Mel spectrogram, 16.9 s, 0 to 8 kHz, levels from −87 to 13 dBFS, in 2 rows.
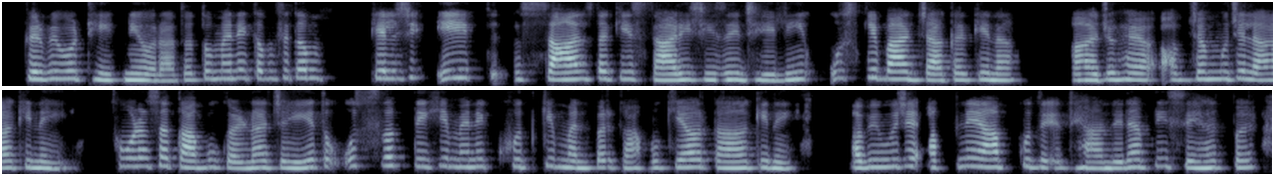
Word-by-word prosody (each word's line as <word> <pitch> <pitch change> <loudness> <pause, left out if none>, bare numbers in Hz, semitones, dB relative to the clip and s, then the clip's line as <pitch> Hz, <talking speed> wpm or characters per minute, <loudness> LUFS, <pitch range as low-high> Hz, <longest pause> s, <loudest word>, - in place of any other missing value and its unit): फिर 265 -1 +4
भी 275 +2 -3
वो 280 +1 0
ठीक 230 -2 0
नहीं 230 -1 +6
हो 220 - +2
रहा 205 0 -2
था। 235 - -3
तो 275 +4 -5
मैंने 280 +2 -2
कम 280 -1 -4
से 300 - -8
कम 300 0 0 0.4
कह 285 - +3
लीजिए 280 0 -5
1 310 0 -2 0.2
साल 250 +1 +6
तक 275 -1 +1
ये 265 - -2
सारी 230 -1 +4
चीज़ें 235 0 0
झेली 230 +2 -1 0.2
उसके 300 +2 -5
बाद 265 -3 +7
जा 225 -1 +3
कर 230 -1 -1
के 240 +1 -1
ना 220 -1 +2 0.4
अ, 225 +1 +4
जो 240 +2 0
है 240 -1 +2
अब 235 -1 -4
जब 265 +2 0
मुझे 270 +1 -2
लगा 235 -1 +2
कि 245 +1 -5
नहीं 225 -2 +1 0.3
थोड़ा-सा 295 +1 0
काबू 245 0 +4
करना 230 +1 +1
चाहिए 230 +1 +1
तो 275 +1 -6
उस 305 +2 -11
वक़्त 310 0 0
देखिए 280 +1 -5
मैंने 270 0 -3
खुद 275 -3 -8
के 295 - -6
मन 240 -4 +1
पर 245 0 -3
काबू 230 +1 -4
किया 255 0 +2
और 265 - -1
कहा 230 0 +5
कि 245 - -1
नहीं 220 -1 +1 0.4
अभी 240 +3 +2
मुझे 275 +2 -1
अपने 260 +4 -2
आप 265 -1 +5
को 285 - -5
दे 245 - -1 0.2
ध्यान 225 -1 +1
देना 225 +3 +1
है 260 - 0
अपनी 285 +3 -11
सेहत 235 -1 +1
पर। 245 +1 -1
250 Hz, 240 wpm, -21 LUFS, 230-275 Hz, 0.4 s, बाद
